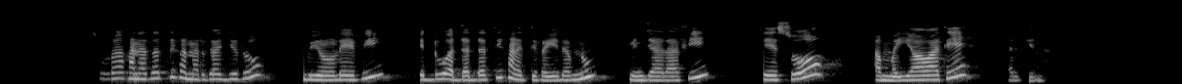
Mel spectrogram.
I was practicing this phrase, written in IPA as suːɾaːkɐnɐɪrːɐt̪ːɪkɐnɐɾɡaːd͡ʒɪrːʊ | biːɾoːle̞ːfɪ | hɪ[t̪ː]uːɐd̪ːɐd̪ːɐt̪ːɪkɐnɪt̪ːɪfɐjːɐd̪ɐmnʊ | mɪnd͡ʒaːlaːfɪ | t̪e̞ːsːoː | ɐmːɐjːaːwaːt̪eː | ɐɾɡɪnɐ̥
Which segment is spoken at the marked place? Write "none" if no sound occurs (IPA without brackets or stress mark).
d̪ː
